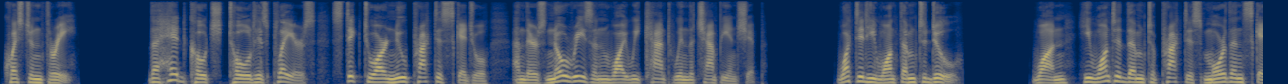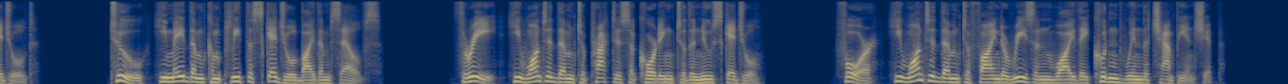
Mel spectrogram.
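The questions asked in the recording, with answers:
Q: What did he want them to do?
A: 3: He wanted them to practice according to the new schedule.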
